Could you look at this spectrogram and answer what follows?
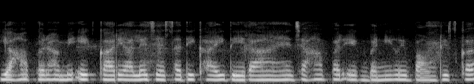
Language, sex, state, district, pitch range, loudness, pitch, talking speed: Hindi, female, Chhattisgarh, Bastar, 210-225 Hz, -15 LUFS, 220 Hz, 225 wpm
